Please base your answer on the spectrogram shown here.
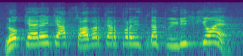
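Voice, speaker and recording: A man reciting his poetry on stage in a fiery, declaiming style, stretching his verse lines slowly. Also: extremely high pitch, steady tone, bright, forceful tone. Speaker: poet on stage. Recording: long hall reverb.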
